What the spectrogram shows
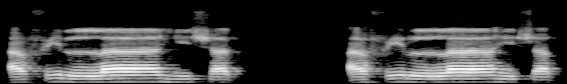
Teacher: Di sini terpisah. Walaupun kasrohnya yang terpisah dengan lafzul jalalah, maka tetap dibaca tipis.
